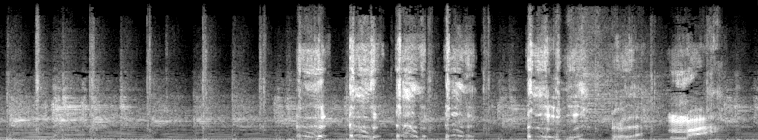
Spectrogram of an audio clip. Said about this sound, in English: Who's coughing? I didn't hear anybody coughing. You hear anybody coughing?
